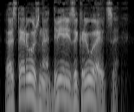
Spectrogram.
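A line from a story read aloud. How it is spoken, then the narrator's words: Mumbled. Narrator (Russian): пробормотал Гирин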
